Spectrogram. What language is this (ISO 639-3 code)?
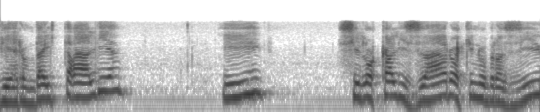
por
